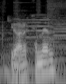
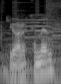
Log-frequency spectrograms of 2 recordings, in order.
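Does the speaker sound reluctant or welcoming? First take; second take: welcoming; welcoming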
